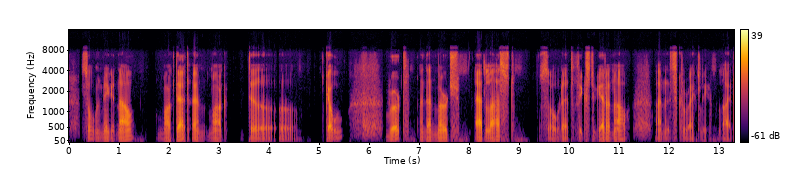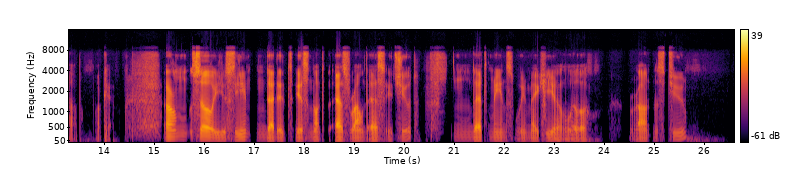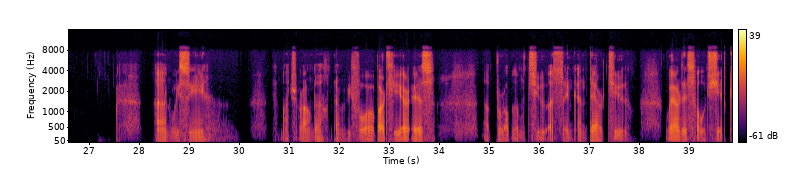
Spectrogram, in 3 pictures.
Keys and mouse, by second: 3.0-4.8 drag, 5.2-9.1 drag, 10.5-12.3 drag, 12.8 middle click, 13.9 middle click, 16.0 KP_1, 20.0 a, 20.6 c, 27.6 Tab, 33.1 Tab, 38.5-39.8 middle drag.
